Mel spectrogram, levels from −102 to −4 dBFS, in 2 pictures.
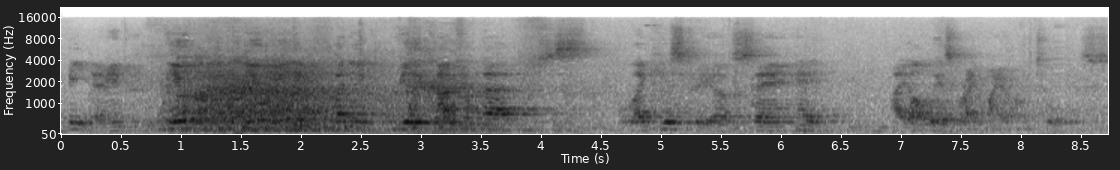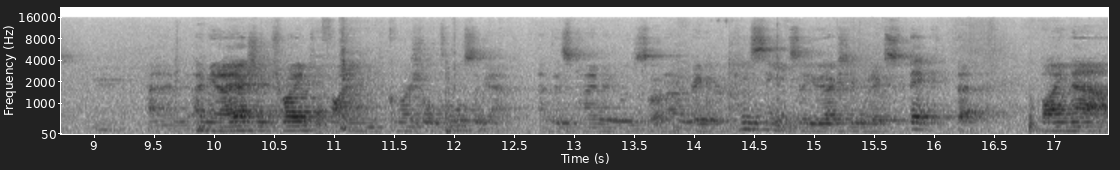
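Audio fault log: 1.45–1.50 s, 3.08–3.28 s, 8.28–8.36 s, 10.85–10.93 s, 13.67–13.72 s: lost LE Audio frames. Gaps run 50 to 130 ms, which fits 10 ms frames. The LC3 decoder repeats the last spectrum with random signs. Tones smear into noise. At 3.08 s, losses scatter over 200 ms.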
